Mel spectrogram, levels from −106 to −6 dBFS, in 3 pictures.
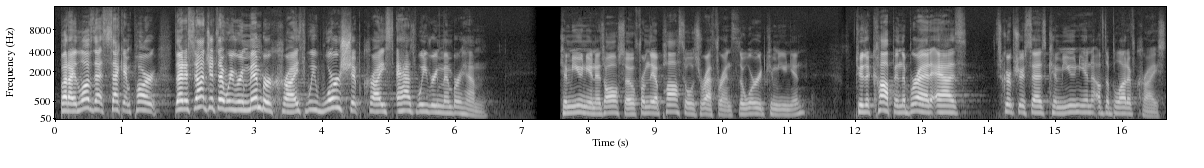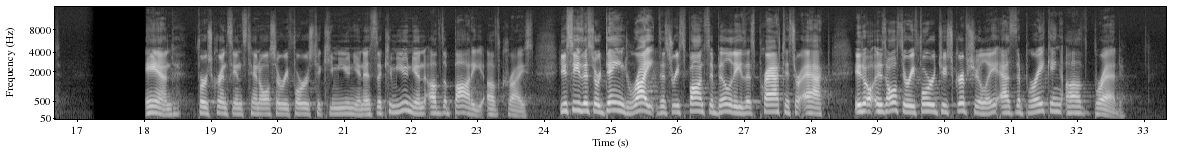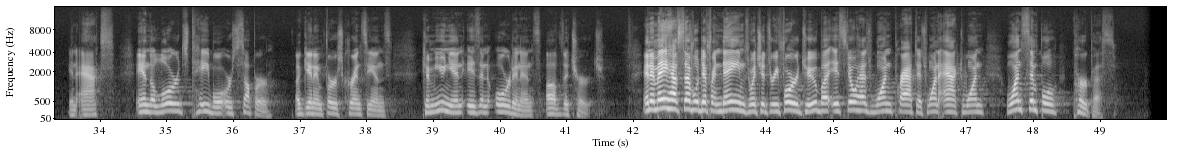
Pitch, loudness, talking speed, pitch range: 180 Hz, -24 LUFS, 150 wpm, 150-210 Hz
